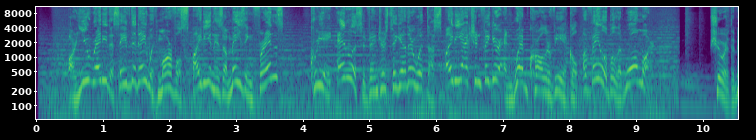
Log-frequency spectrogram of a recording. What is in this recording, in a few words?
promo commercial male voiceover american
